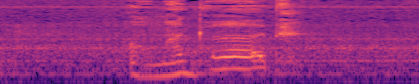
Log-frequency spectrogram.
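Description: A girl speaks with animation close by.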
